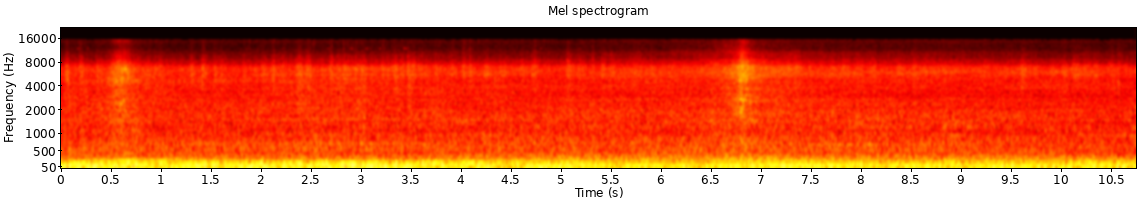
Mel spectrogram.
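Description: Steady in-cab running noise of a 1994 Suzuki Carry 1000 on the move: its one-litre four-cylinder engine and road noise as a low rumble. Two brief sharp clicks sound out, about half a second in and a little past the middle.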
